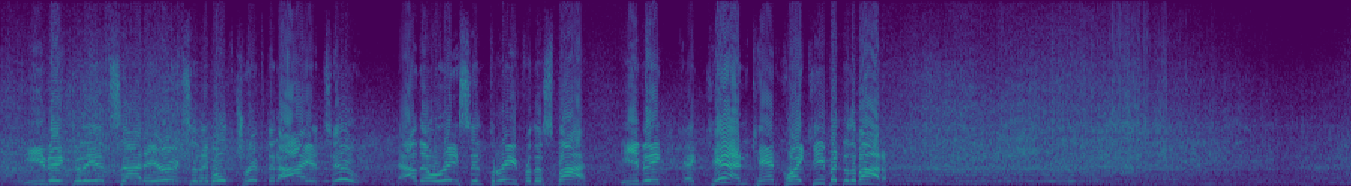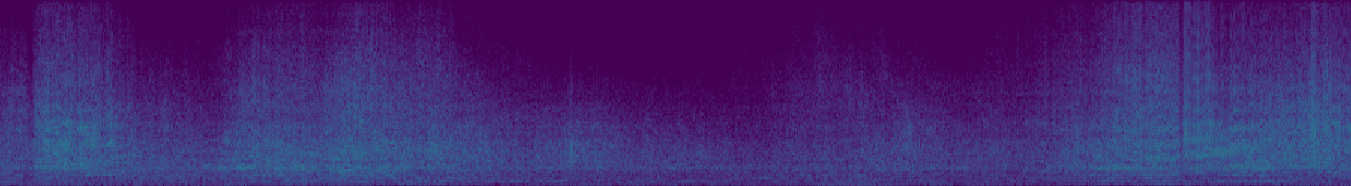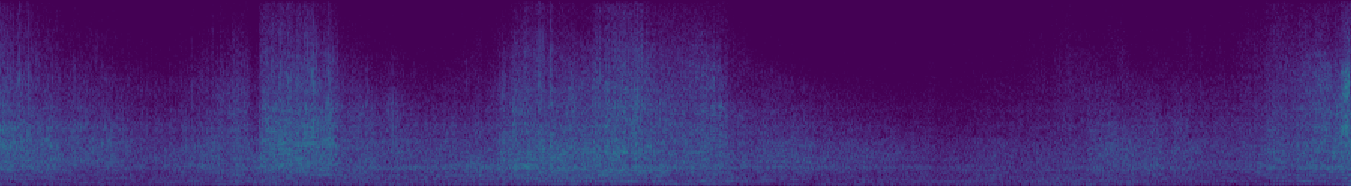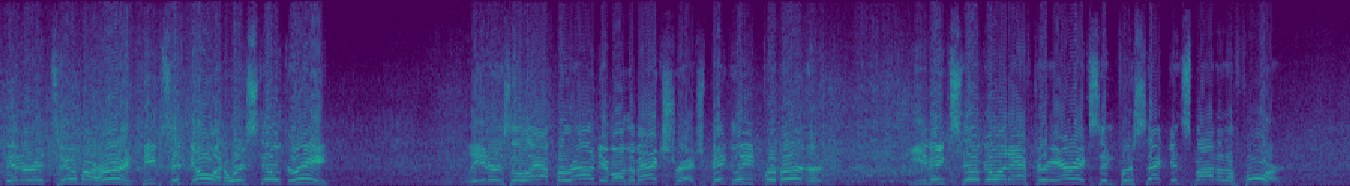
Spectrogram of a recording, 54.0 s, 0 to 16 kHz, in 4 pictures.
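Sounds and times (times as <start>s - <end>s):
stock cars racing past: 0.0s - 54.0s.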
